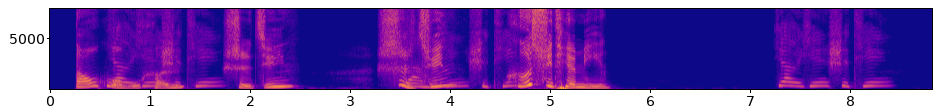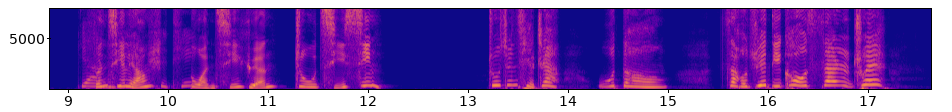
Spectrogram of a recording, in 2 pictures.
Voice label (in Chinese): 严厉 温柔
